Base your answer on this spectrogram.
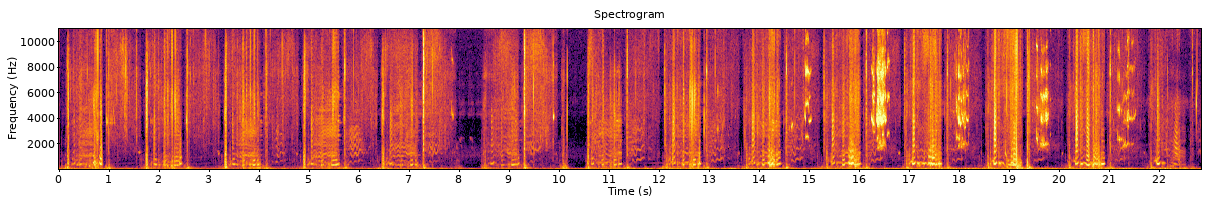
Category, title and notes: Sound effects > Vehicles
Ford 115 T350 - Windscreen wipers (wet)
115, Ford-Transit, August, France, A2WS, Single-mic-mono, Vehicle, 2003-model, Old, Van, 2003, Ford, T350, Tascam, SM57, FR-AV2, 2025, Mono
